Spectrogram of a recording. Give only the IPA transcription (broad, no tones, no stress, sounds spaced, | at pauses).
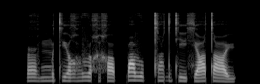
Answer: ʕ o̤ mː ɔ tʲ oː ʁ ɔ̤ v ɵ χ ɛ̤ χ ɔː pː ɑ v o p tʲ ɛ̤ dˤ ɛ tʲ yː sʲ ɔː tˤ yː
